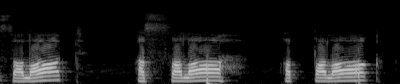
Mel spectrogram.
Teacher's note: یک حالتی در انتهای زبان پیش میاد که به طرف بالا و عقب کشیده میشه، و این انتهای زبان وقتی این حالت برآمدگی درش ایجاد بشه و حلقومی بشه صدا درشت میشه · Term: تفخیم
